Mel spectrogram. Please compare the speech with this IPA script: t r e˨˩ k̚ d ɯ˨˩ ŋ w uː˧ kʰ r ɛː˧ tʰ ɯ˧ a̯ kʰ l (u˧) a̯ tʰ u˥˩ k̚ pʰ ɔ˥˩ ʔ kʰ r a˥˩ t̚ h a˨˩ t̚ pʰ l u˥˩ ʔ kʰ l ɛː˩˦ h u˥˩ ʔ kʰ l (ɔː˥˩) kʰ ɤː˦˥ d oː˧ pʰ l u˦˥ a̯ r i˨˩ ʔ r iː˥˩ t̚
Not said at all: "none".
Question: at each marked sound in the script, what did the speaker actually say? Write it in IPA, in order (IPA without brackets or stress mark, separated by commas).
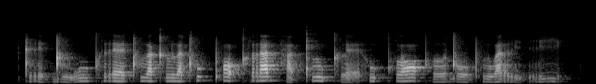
ɯ˧, ɔː˥˩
